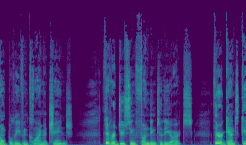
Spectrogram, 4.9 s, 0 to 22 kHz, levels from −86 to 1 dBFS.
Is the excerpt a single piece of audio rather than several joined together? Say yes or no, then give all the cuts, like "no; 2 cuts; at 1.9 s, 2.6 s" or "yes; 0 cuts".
yes; 0 cuts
